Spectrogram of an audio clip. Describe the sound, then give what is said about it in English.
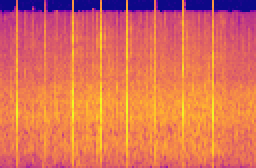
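Audience applause at the Bob's Awards ceremony, with about eight sharp, evenly spaced claps standing out at a steady rhythm over a constant hiss of background noise; no one speaks. “Big round of applause,”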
